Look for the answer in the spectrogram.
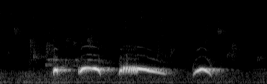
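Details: Spotted dove, an active, vocal bird said to call through day, afternoon and night, used as a lure for other doves: one low cooing phrase of a short coo, an arched coo, a long falling coo, a pause, then a final arched coo.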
